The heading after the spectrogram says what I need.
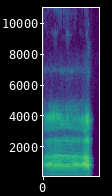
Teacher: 두 입술이 닫혀서 입으로 숨이 안 쉬어져요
